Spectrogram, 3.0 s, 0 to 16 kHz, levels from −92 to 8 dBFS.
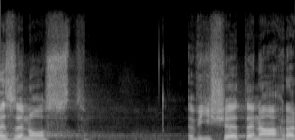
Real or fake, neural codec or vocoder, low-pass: fake; vocoder, 44.1 kHz, 128 mel bands every 512 samples, BigVGAN v2; 14.4 kHz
